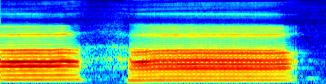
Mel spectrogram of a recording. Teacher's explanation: মুখ খোলা থাকবে, হা কণ্ঠনালীর শুরু থেকে। এই হা কণ্ঠনালীতে চাপ দিয়ে একালিপ টান, এই হা কণ্ঠনালীর শুরুতে একালিপ টান।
